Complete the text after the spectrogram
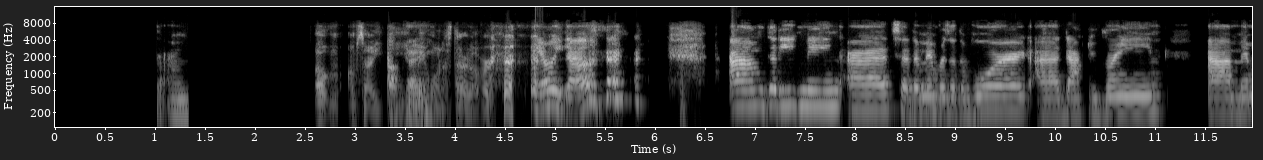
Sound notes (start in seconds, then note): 3.1 laughs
